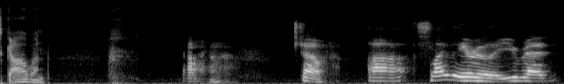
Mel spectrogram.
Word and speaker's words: Gawain: It's Gawain.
